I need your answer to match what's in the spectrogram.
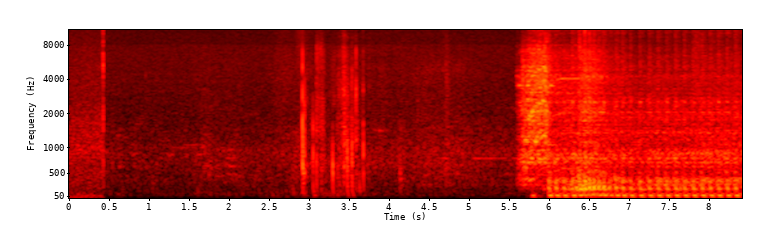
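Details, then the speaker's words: Keeway 125cc with Suzuki GN/GS engine, battery suspected: after the choke was pulled out fully, a few clicks, then it catches and settles into a steady, even putter, about three beats a second; no knocks, starts and runs normally. "as you can hear he did fire up after the choke was extended that little bit extra don't know if I'd worked a bit of fuel into the car but either way twisting that choke seemed to get it to fire up so I was really happy with that sounds pretty healthy no engine knocks no nothing"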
